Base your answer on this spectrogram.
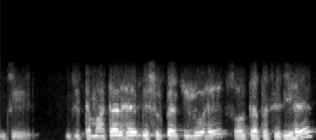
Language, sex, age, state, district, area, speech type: Hindi, male, 18-30, Uttar Pradesh, Chandauli, urban, conversation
